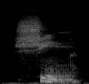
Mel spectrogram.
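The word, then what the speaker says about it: שין: to practice that leche the next letter is Xin sure Xin it pronounced just like Sh Xin this is also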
